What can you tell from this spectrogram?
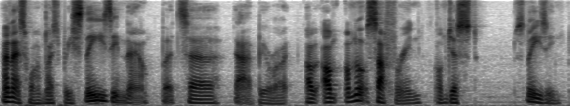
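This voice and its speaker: A man's voice: lowish voice, animated, normal speed, gravelly, slightly rough. A man with a South London accent hosting a livestream in casual, matey chat, speaking into a large close microphone. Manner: informal and matey, calling people "mate". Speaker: livestream host.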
